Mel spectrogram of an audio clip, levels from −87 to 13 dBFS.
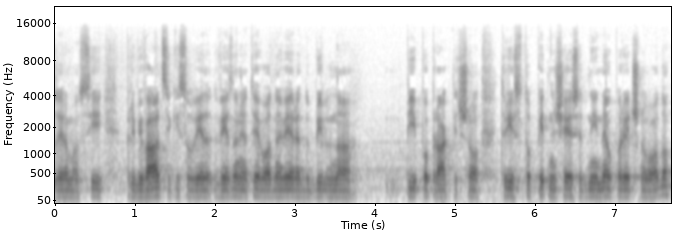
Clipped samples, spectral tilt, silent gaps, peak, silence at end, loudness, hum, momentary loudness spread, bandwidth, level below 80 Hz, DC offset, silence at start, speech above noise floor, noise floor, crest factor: under 0.1%; -3.5 dB/octave; none; -10 dBFS; 0 s; -31 LUFS; none; 8 LU; 15.5 kHz; -70 dBFS; under 0.1%; 0 s; 22 dB; -53 dBFS; 22 dB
